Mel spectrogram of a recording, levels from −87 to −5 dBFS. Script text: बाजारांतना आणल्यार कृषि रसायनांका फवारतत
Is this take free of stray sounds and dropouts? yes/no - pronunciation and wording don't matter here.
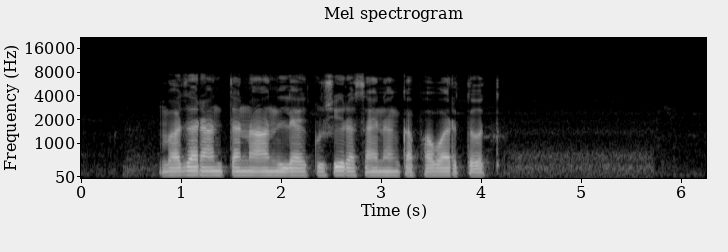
yes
